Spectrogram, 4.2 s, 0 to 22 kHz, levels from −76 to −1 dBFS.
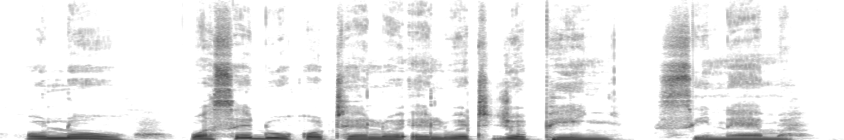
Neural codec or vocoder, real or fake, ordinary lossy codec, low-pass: none; real; none; none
